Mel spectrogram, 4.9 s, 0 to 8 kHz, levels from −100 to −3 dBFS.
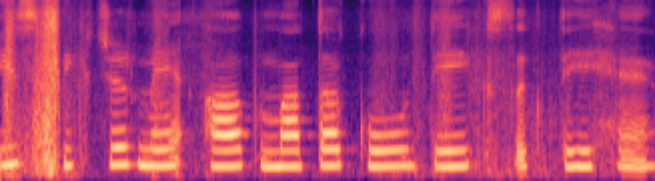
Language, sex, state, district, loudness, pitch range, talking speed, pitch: Hindi, female, Himachal Pradesh, Shimla, -17 LUFS, 255-275 Hz, 110 wpm, 260 Hz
